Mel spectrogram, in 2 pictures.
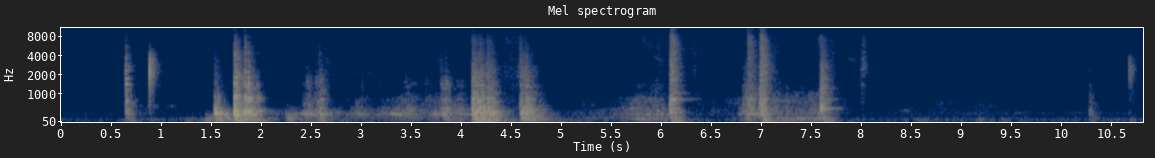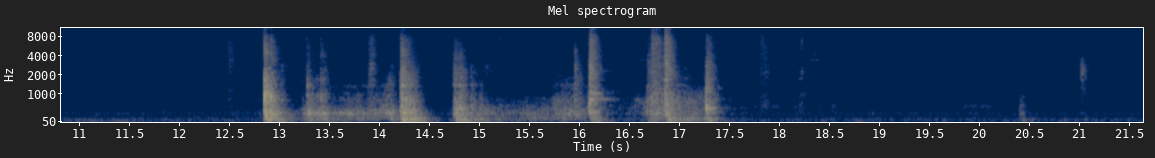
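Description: Two pool shots about twelve seconds apart. Each starts with sharp clicks of cue tip and balls striking, followed by a run of knocks and rolling as balls hit cushions and drop into a pocket.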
